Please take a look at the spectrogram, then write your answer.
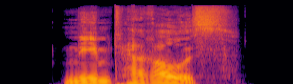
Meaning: inflection of herausnehmen: 1. second-person plural present 2. plural imperative
- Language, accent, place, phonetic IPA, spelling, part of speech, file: German, Germany, Berlin, [ˌneːmt hɛˈʁaʊ̯s], nehmt heraus, verb, De-nehmt heraus.ogg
